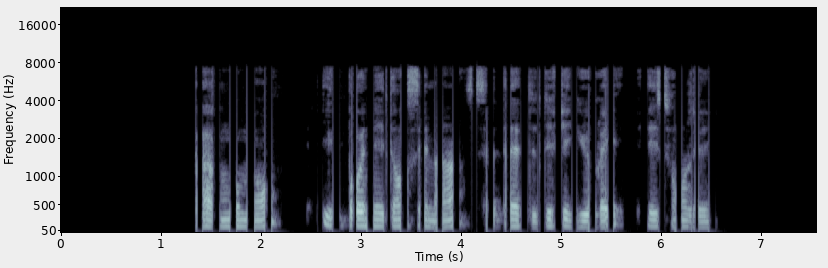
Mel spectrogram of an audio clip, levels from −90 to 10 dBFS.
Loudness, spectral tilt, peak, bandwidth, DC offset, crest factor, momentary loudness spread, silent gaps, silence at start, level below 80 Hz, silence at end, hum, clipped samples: -23 LUFS; -5 dB/octave; -4 dBFS; 7.8 kHz; under 0.1%; 22 dB; 9 LU; 2.32-2.44 s, 5.69-5.85 s; 1.4 s; -52 dBFS; 1.05 s; none; under 0.1%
